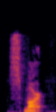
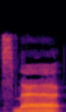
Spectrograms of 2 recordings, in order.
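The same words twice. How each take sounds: First: It is said in a plain, general accent. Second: It is said in a Boston accent.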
